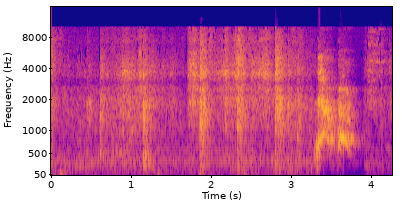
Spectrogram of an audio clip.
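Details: Puppy barking at a remote-controlled car: one or two high yipping barks near the end, after a stretch of rattling, clattering room noise.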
